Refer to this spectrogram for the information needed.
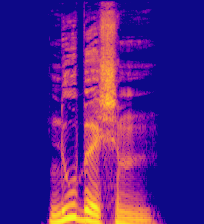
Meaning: strong dative masculine/neuter singular of nubisch
- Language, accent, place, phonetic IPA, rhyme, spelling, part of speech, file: German, Germany, Berlin, [ˈnuːbɪʃm̩], -uːbɪʃm̩, nubischem, adjective, De-nubischem.ogg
